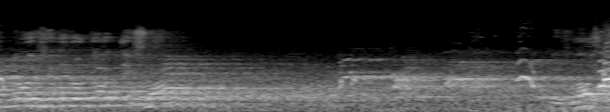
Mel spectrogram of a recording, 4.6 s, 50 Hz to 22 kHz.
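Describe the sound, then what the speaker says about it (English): A small, noisy agility dog runs a course at the Crufts 2002 agility championship final, yapping and whining near the mic under steady commentary. "It's a very noisy little dog, this one."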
